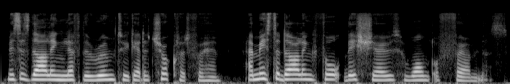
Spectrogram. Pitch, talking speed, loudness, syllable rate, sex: 205 Hz, 235 wpm, -18 LUFS, 5.7 syllables/s, female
